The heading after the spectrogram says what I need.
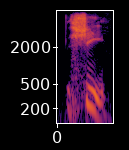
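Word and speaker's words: Sidhe: We have Dance of the Sita. She, yeah, it's a Celtic word. Ergo, it's not spelled like it sounds, but it's the dance of the she, and they're.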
